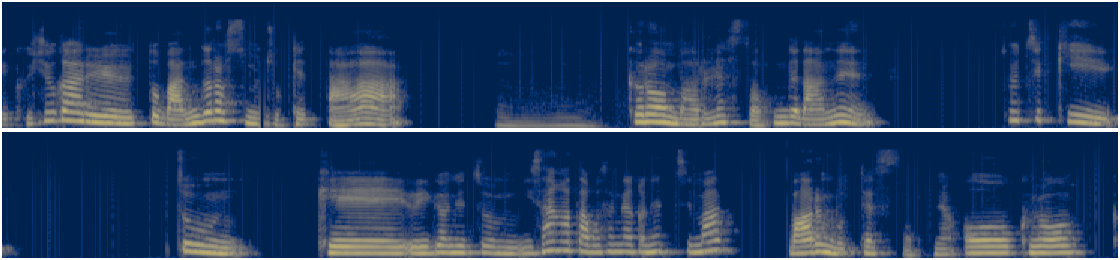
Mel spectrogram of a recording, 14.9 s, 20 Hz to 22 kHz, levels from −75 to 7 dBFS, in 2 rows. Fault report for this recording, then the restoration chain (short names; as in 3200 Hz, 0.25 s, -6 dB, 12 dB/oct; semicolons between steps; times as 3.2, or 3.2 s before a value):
crackle 22/s -29 dBFS
1.72–1.75 gap 31 ms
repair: de-click; interpolate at 1.72, 31 ms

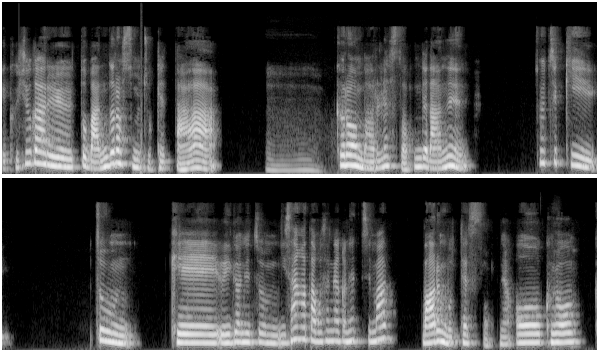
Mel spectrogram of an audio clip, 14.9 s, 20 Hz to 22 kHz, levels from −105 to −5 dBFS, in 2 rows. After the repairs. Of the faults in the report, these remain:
none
